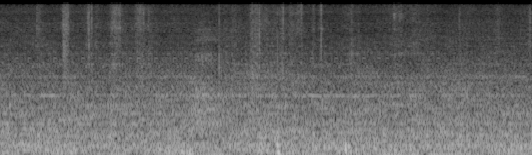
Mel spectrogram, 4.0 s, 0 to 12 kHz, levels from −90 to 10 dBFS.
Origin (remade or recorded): remade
